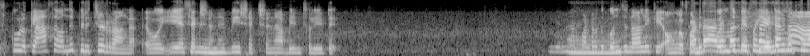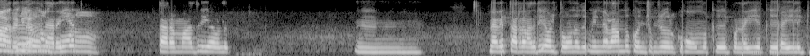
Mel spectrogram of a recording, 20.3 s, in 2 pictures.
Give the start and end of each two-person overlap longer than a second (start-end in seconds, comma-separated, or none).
8.7-11.0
